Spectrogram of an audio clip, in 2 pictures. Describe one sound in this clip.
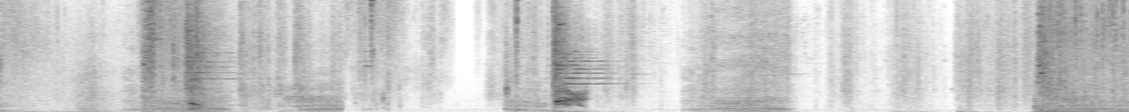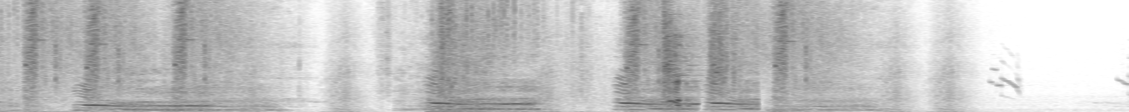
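A large monster growls and roars loudly.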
